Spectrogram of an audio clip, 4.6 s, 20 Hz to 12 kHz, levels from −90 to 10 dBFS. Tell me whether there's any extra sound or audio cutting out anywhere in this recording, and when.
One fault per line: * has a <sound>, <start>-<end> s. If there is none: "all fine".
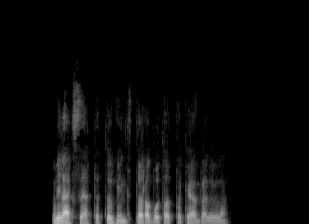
all fine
